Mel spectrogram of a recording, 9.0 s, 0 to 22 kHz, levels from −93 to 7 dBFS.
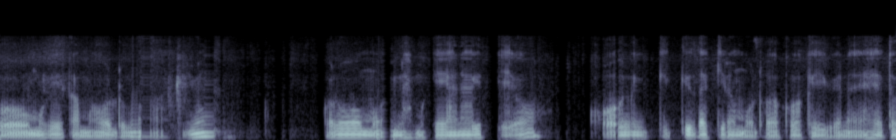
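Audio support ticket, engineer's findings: Repeated packet loss (robotic sound), 1.32–3.26 s and 3.78–6.51 s. Choppy speech with pieces missing; about a quarter of each stretch is concealment, with gaps up to 80 ms and 96 ms. Jitter buffer/network. Holes recur in bursts, unlike steady G.722 coding noise, which stops at 8 kHz.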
